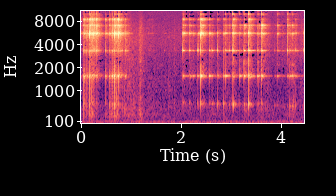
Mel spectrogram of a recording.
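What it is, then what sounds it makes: Empty drinking glass tapped with nails. Long nails tap the rim and sides of an empty, tall, clear glass tumbler, making a rapid run of bright, clinking taps. The taps come in two bursts separated by a quiet pause of about a second. Each one rings briefly with steady high glassy tones and almost no low end.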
